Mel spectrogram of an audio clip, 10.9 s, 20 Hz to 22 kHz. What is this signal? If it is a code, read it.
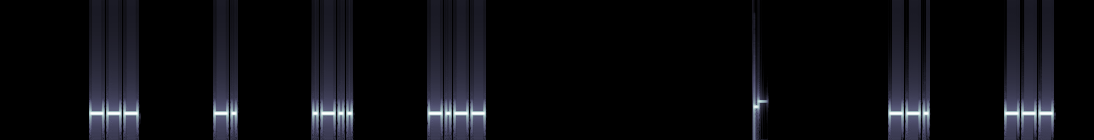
Morse code, heard as a keyed tone, about 28 wpm, spaced as for 10 wpm, 700 Hz. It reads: ONLY GO
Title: 6x Character Spacing - Top 200 Words - 28wpm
